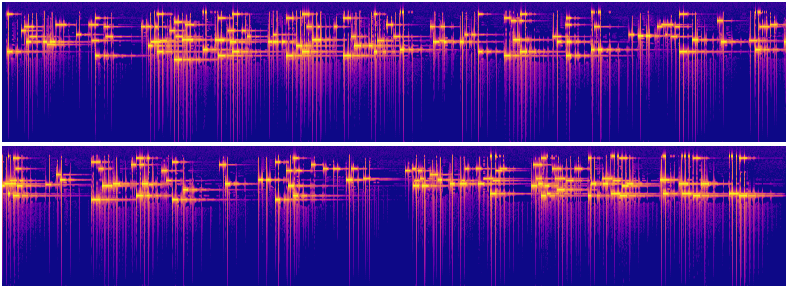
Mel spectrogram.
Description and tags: Some synthesized high-pitched computer beeps I created with Soundtrap.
